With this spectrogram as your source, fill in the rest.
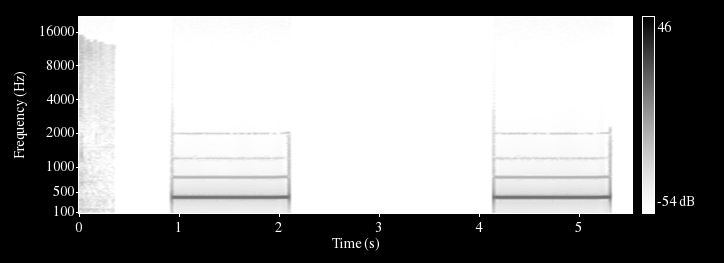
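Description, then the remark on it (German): A telephone ringing tone for a caller's incoming call sounds twice, each a steady, buzzy tone lasting about a second, separated by a pause of around two seconds. It is clear, with no voices. “Oh, da kommt ja schon der erste Anrufer.”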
